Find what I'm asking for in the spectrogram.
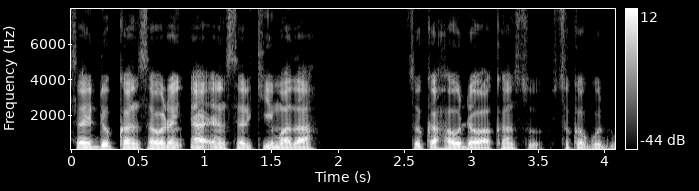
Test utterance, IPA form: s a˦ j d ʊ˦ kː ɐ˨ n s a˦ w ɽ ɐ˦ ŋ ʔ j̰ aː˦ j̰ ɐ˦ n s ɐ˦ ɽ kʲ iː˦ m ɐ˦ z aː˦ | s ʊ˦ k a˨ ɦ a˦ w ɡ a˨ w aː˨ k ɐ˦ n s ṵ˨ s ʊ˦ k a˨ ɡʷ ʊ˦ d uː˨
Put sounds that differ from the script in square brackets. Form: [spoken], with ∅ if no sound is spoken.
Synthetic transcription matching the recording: s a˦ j d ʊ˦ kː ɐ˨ n s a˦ w ɽ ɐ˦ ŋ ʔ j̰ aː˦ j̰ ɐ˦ n s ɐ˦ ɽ kʲ iː˦ m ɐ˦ z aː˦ | s ʊ˦ k a˨ ɦ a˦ w [d] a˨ w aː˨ k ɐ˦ n s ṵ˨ s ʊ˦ k a˨ ɡʷ ʊ˦ d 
